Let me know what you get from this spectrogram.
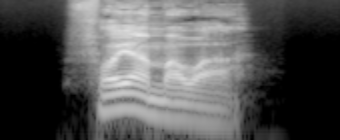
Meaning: firewall
- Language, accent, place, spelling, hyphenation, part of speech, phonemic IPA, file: German, Germany, Berlin, Feuermauer, Feu‧er‧mau‧er, noun, /ˈfɔɪ̯ɐˌmaʊ̯ɐ/, De-Feuermauer.ogg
